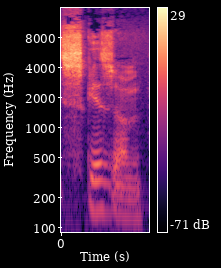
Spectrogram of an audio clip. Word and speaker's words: Schism: In 1054 AD, we have something known as the Great Schism, which is a period in church history when the Catholic Church broke off of the Orthodox Church, and I did say that correctly.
